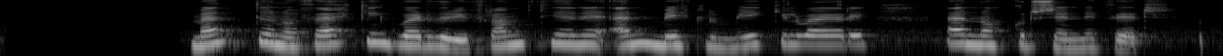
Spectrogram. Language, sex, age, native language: Icelandic, female, 40-49, Icelandic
